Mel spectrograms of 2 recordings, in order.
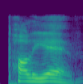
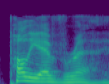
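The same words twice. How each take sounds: First: The name ends without an audible R sound. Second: The name ends with an audible R sound.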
